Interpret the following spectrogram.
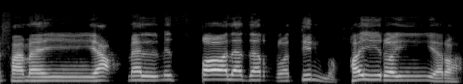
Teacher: ইদগামে নাকিস সুতরাং বলে। ফামান কেউ পড়লে ভুল হবে, ফামাই পড়তে হবে, আর গুণনাও করতে হবে।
